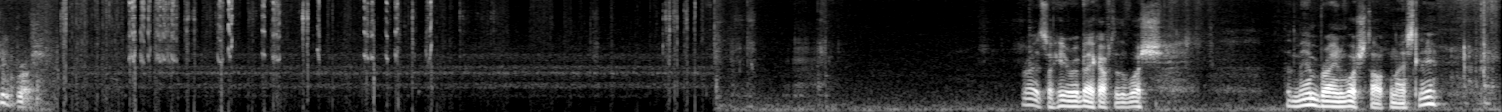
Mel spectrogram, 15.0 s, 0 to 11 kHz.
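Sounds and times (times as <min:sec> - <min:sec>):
small hard objects clicking and scraping: 0:00.6 - 0:07.2.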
